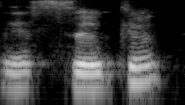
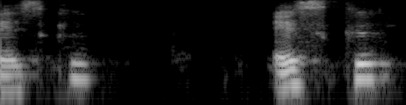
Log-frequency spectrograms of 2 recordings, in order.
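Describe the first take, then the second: First: "est-ce que" in separate syllables, es-suh-kuh; "est-ce que" drawn out part by part; as written. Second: "est-ce que" run together as es-kuh; as spoken. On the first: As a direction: spell out "est-ce que" with the middle vowel sounded. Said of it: "I have to write it as". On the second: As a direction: say "est-ce que" in two syllables, no middle vowel. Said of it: "but when I say it". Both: Shown as a demonstration.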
